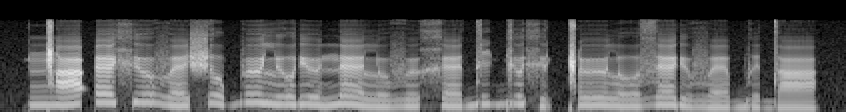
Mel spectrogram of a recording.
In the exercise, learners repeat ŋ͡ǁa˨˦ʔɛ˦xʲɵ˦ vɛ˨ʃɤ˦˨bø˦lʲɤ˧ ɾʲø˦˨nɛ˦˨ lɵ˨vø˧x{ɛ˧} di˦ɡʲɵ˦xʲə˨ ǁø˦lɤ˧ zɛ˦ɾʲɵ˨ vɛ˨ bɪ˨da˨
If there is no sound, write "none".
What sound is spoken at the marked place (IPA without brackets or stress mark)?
ɛ˧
